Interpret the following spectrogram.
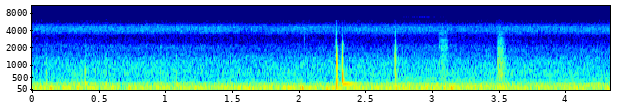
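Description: Wind buffeting the microphone, giving a steady low rumble. Four faint, evenly spaced knocks come about half a second apart in the second half.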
